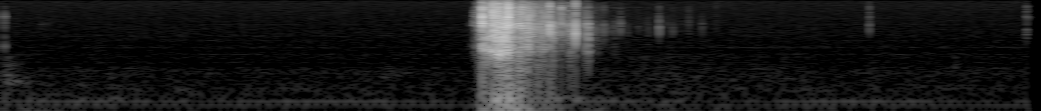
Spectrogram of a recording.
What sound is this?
Cracking Eggshell fast, sounds like breaking bones.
